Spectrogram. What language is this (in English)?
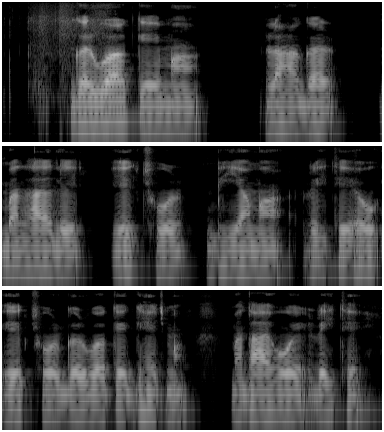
Chhattisgarhi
